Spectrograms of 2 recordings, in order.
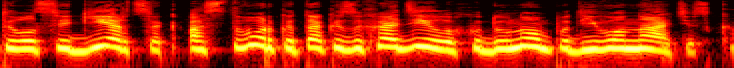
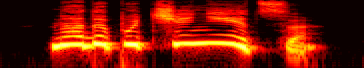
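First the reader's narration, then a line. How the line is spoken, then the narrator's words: Squeak. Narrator (Russian): пискнула Инесса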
